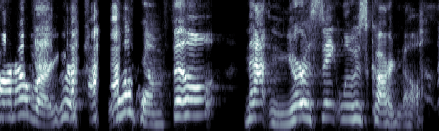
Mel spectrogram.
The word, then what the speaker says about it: Maton: Is that how you say it? Maton? – Maton.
